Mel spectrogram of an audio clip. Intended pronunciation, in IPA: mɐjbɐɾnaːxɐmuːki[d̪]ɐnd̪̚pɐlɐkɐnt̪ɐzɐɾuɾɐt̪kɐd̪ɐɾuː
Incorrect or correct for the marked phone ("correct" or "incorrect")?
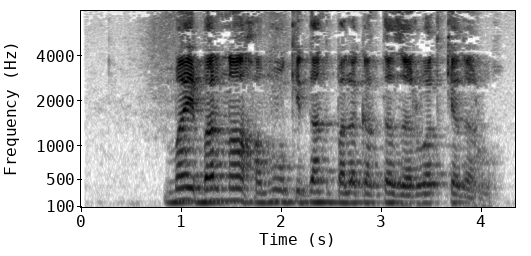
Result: correct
